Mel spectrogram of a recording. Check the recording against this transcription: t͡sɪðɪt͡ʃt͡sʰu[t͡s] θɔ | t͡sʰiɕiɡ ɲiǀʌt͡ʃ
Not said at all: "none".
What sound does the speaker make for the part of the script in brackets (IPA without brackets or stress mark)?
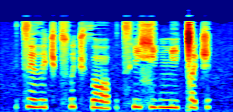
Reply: t͡ʃ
